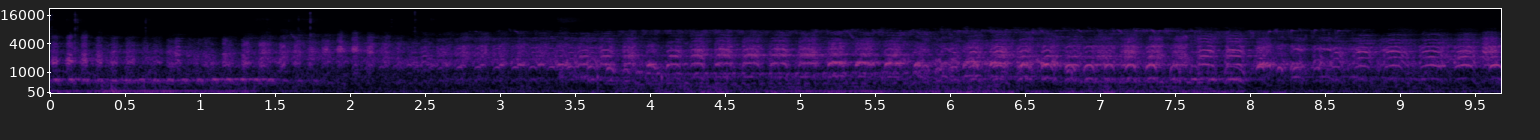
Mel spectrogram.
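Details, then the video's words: Kookaburras calling in chorus at Ballandean, heard from a cottage verandah: several birds overlap in a loud, rhythmic, cackling laugh that pulses steadily, roughly once a second, and swells louder toward the end. "Kookaburra sounds"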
